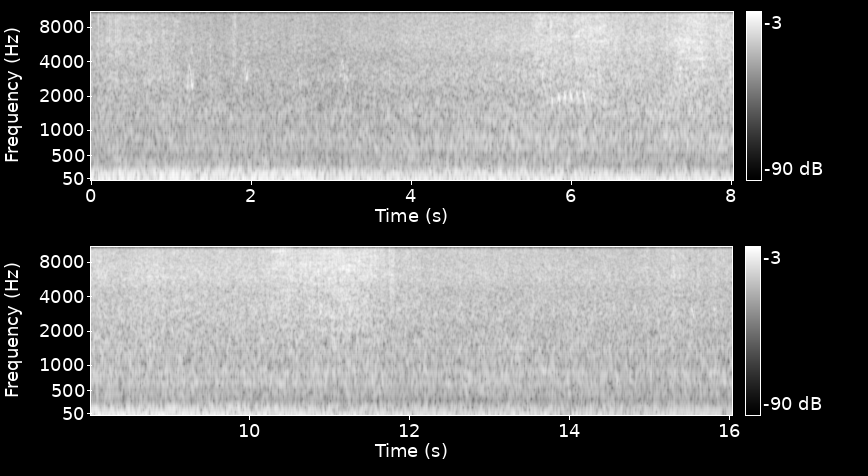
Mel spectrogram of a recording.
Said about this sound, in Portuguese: O vento sopra gentilmente, passando por nós.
